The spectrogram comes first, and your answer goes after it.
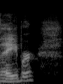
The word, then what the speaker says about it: Weber: here just know that max weber and it's pronounced weber talked about the protestant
